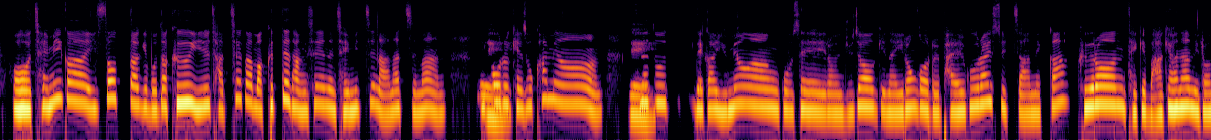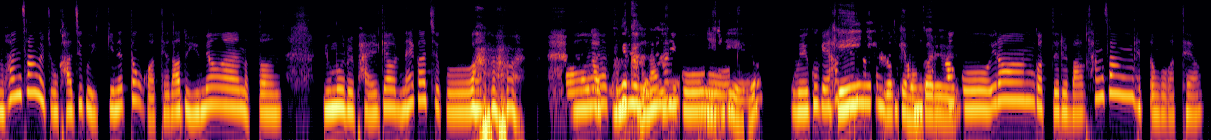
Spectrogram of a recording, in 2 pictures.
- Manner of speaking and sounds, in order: laugh; other background noise
- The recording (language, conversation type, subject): Korean, podcast, 가족의 기대와 내 진로 선택이 엇갈렸을 때, 어떻게 대화를 풀고 합의했나요?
